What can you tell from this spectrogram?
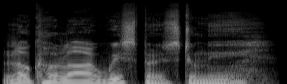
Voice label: Male Tauren Primalist In Game Emote Response

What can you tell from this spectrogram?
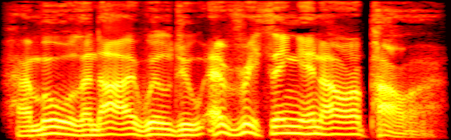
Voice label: Male Night Elf Intro; Malfurion; Mission7Intro

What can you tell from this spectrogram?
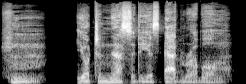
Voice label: Male Dragon Well Played

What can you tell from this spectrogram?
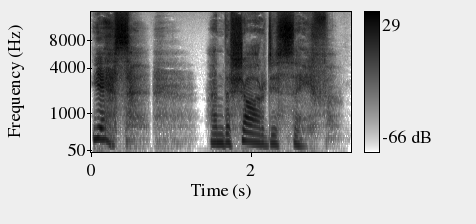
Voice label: Female Draenei; Kurtrus Mission6 Victory

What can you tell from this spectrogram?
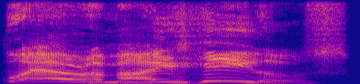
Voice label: Male Orc Play

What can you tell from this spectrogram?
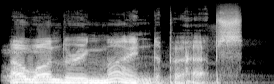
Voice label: Male Mogu Oops

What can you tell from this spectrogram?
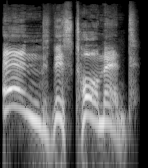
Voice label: Male Blood Elf Attack

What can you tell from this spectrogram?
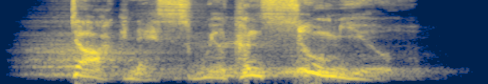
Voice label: Male Human Threaten; Anduin Deathknight

